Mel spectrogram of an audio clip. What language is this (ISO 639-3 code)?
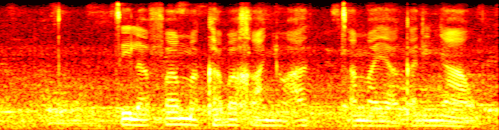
tsn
